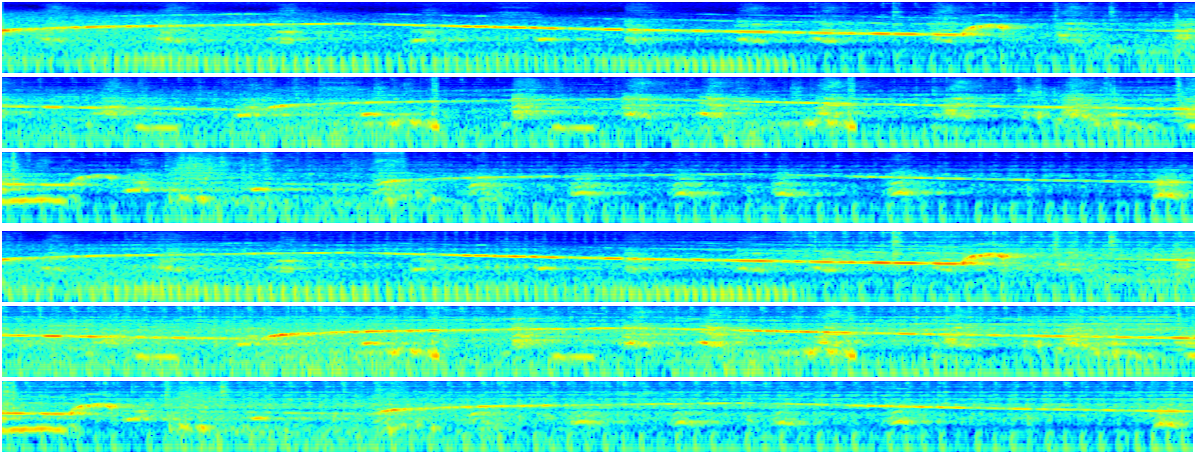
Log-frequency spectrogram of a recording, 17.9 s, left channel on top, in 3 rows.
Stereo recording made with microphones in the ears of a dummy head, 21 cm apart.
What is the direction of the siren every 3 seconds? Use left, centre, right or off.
left, centre, right, right, right, right.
